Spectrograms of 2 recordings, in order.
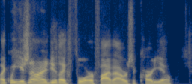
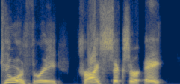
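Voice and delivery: very high, drawn-out scream; 10 semitones higher, 8 dB louder than usual. Retelling a buddy overhearing a phone call with a doctor: imitating someone screaming. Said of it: "And he screams it".

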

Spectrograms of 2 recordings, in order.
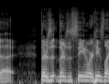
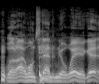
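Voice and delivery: put-on Victorian-era accent. Quoting a line from Garth Marenghi's Dark Place: imitating Matt Berry's accent. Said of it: "that guy's so fucking funny with that accent".

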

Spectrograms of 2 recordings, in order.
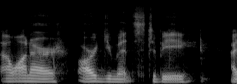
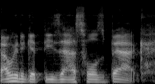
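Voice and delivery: acted-out angry, pissed-off tone. Acting out the kicked-out Raptor's threat: imitating someone pissed off. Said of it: "he was really pissed off".

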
